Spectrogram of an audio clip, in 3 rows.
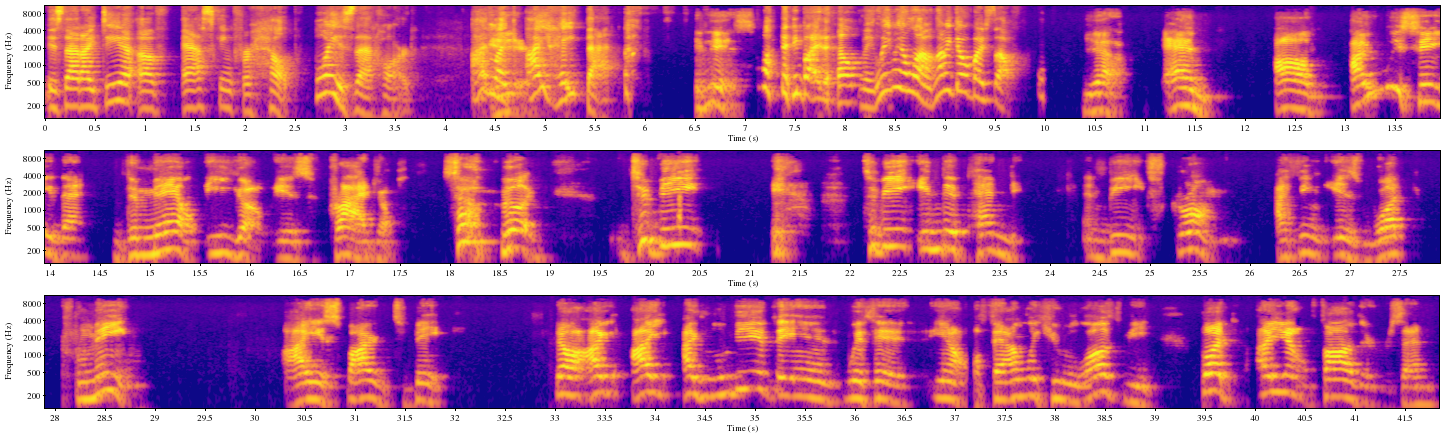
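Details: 45-year-old man with degenerative ataxia and cerebral atrophy, diagnosed in 2013 or 2014, affecting movement, balance and speech. His speech has been changing since about 2020 as the disease progresses. Ataxic dysarthria.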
